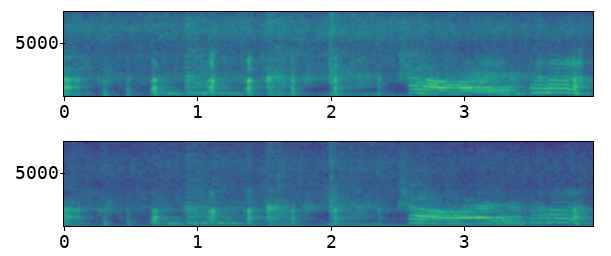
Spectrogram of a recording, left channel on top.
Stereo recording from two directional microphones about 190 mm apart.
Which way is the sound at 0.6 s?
35° left (ahead or behind).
